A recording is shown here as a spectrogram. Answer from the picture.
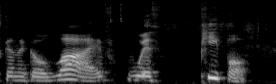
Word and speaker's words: PYYPL: to go live with People. So it's PYYPL, pronounced like people.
